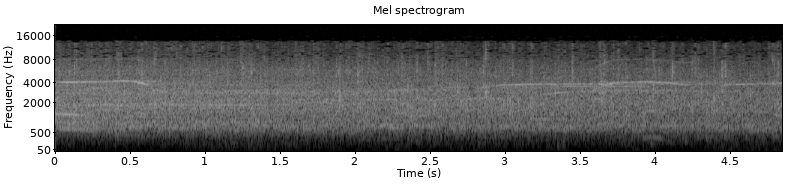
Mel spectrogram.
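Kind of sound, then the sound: crowd, basketball arena crowd cheering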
